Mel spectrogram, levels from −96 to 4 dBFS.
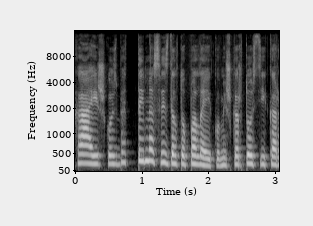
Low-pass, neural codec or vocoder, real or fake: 14.4 kHz; vocoder, 44.1 kHz, 128 mel bands every 256 samples, BigVGAN v2; fake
